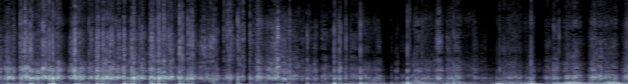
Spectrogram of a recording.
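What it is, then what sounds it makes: Notebook cover scratched with nails. A black notebook with a matte cover and pink page edges has its cover scratched with fingernails, and its page edges are handled. The result is a fast, irregular run of rough scratching and rustling with a strong midrange rasp, mixed with soft low thumps from the handling.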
